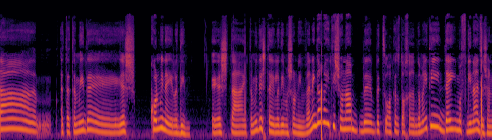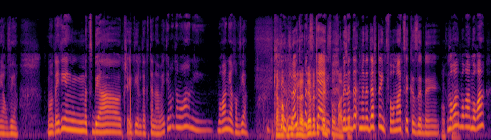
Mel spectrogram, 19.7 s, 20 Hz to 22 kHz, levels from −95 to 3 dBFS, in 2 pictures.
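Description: Speech, interrupted by four loud pops at 4.89, 6.42, 9.62 and 12.45 s, each lasting about 20 ms and standing roughly 20 dB above the voice, the one at 6.42 s nearer 25 dB. The likely cause is a sudden voltage step or pulse, such as static or a connection or driver glitch, entering the chain. The speech continues underneath. On a waveform each is a tall isolated spike; on a spectrogram, a thin vertical line spanning the full frequency range.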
